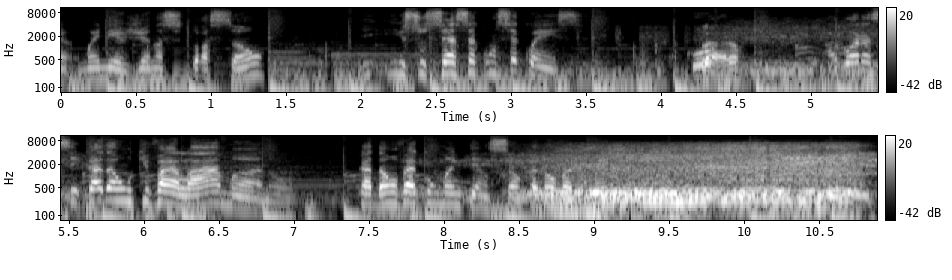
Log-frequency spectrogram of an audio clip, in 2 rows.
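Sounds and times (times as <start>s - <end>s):
speech: 0.0s - 10.8s
motorcycle roaring past outside in Guarulhos: 8.4s - 10.8s.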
